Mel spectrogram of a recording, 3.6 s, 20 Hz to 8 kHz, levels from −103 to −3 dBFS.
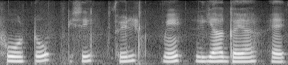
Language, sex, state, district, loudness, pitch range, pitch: Hindi, female, Bihar, Patna, -16 LUFS, 195-215 Hz, 205 Hz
